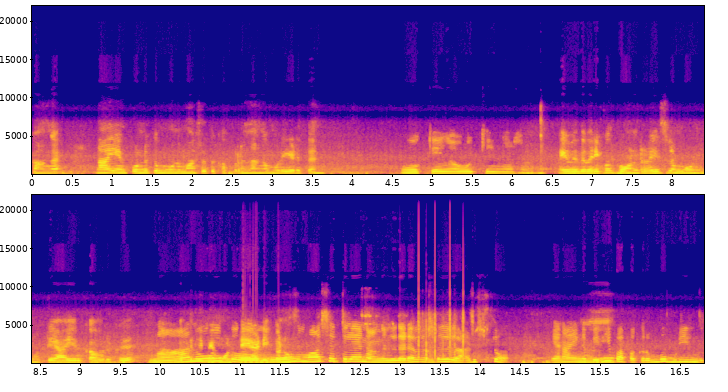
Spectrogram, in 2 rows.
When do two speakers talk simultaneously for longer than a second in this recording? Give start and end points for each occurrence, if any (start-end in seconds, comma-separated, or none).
none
